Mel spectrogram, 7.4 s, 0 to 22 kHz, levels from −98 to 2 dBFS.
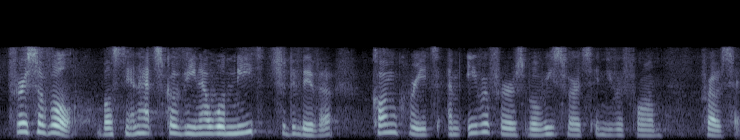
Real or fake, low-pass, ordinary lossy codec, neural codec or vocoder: fake; 5.4 kHz; MP3, 48 kbps; codec, 16 kHz, 1.1 kbps, Voila-Tokenizer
